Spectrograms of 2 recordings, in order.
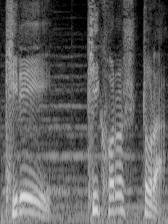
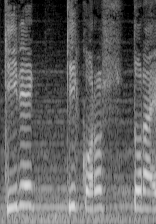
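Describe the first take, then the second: First: It is spoken in a nasal, twangy voice. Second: It is spoken in a plain, ordinary voice. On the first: "নাকে সুরে বলে ওঠে" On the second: "এটা না"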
